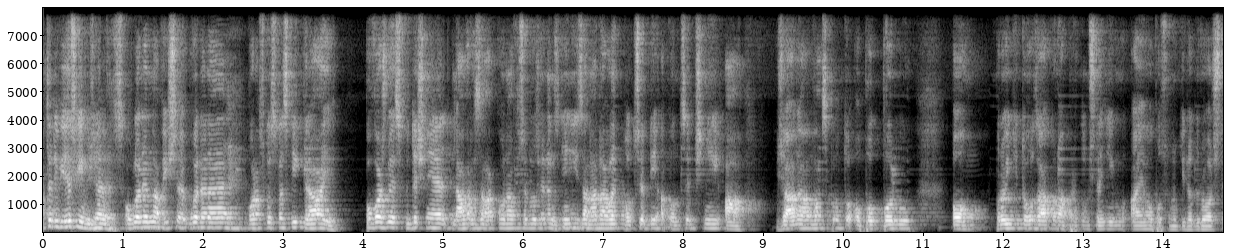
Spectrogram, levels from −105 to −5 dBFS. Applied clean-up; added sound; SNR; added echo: neural mask model DeepFilterNet 3.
